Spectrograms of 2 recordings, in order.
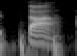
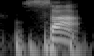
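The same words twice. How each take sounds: First: "ta" lenta, con T en vez de S; error de oclusivización. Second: "Sa" aislada y alargada, con S clara; da la consigna "Sa" lentamente; consigna modelo. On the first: Retold or imitated. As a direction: imita al niño que cambia "sa" por "ta". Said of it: "y te dice ta". ("ta" aislada, con oclusiva inicial) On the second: Shown as a demonstration. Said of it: "le das la consigna". ("Sa" pausada, con fricativa inicial)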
